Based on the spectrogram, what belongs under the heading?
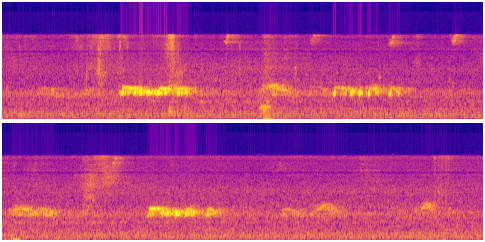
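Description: A bird calling over and over: short warbling calls, each about half a second long, repeating every second or so.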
